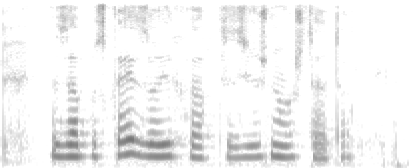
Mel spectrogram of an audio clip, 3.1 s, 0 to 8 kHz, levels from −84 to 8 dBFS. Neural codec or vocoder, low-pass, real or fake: codec, 16 kHz, 8 kbps, FunCodec, trained on Chinese and English, 25 frames a second; 7.2 kHz; fake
